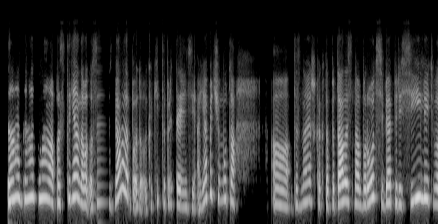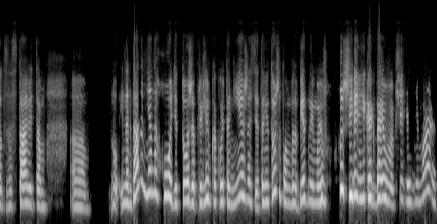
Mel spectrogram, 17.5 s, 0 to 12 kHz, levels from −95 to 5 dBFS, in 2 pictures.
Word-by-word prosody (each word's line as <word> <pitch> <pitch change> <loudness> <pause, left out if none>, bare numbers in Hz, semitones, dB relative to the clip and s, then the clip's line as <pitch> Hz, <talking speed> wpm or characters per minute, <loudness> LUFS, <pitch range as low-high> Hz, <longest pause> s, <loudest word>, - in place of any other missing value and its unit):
Да-да-да. 280 -1 +1
Постоянно. 260 +3 -1
Вот, 205 - -2
э, - - -3
см 230 +4 -13 0.2
я 330 +4 +2
пот - - -4
э, - - -10
какие-то 245 -1 -13
претензии. 190 -6 -6
А - - -10
я 235 - -3
почему-то, 275 -6 -5 0.7
а, 195 -4 -4
ты 205 - -8
знаешь, 235 +6 -7
как-то 190 - -7
пыталась, 225 +5 +2
наоборот, 215 +7 0
себя 230 -4 -1
пересилить, 245 +6 0
вот, 200 -3 -5
заставить 205 +3 0
там, 185 -3 -4 0.5
а. 175 -1 -5 0.5
Ну, 215 - -5
иногда 220 - +2
на 435 +2 +4
меня 360 +1 +2
находит 310 -10 +2
тоже 250 -2 +3
прилив 225 +5 0
какой-то 235 -1 -1
нежности. 255 - -2
Это 205 +6 -2
не 235 - -1
то, 330 +8 +2
что 350 -4 -5
там 230 -6 -2
вот, 220 -1 -2
бедный 250 -1 0
мой 225 +1 0 0.4
муж, 390 -3 +6
я 315 +1 +10
никогда 285 0 +5
его 280 -1 +4
вообще 225 +4 -5
не 240 - -4
обнимаю, 245 - -3
235 Hz, 170 wpm, -22 LUFS, 210-285 Hz, 0.7 s, я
